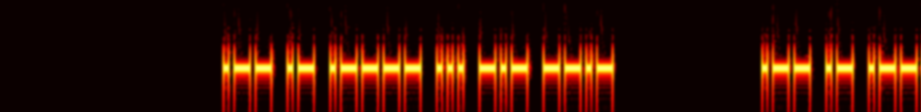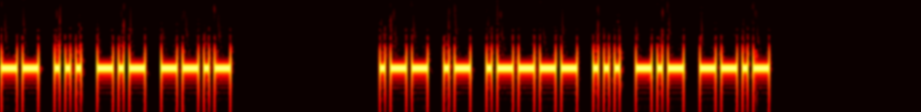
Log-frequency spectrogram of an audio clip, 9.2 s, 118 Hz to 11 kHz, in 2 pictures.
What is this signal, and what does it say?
Morse code, heard as a keyed tone, about 44 wpm, 700 Hz. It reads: WA1SKQ WA1SKQ WA1SKQ
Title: Call Signs Repeated 2x - 45wpm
